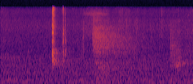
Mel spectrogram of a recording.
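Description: Faint handling sounds of a multimeter test lead being moved onto the starter's negative terminal: two light clicks about two thirds of a second in, then a soft rustle.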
